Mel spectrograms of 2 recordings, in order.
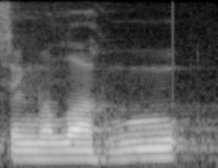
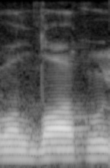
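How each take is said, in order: First: The final vowel is stretched out too long. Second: The final vowel is held for normal length. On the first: The speaker calls it wrong. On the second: The speaker calls it right.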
